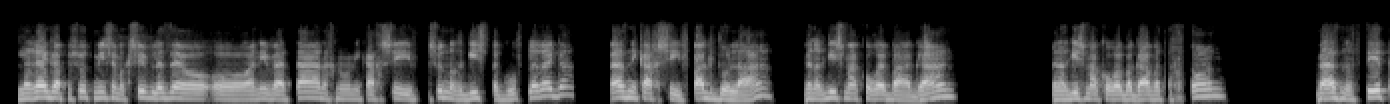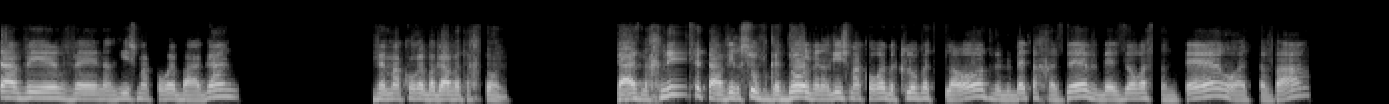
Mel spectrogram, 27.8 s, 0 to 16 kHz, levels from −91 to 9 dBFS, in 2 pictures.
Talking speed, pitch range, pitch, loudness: 125 wpm, 130-170 Hz, 145 Hz, -22 LUFS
